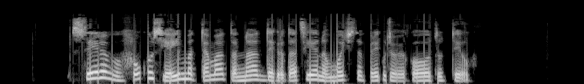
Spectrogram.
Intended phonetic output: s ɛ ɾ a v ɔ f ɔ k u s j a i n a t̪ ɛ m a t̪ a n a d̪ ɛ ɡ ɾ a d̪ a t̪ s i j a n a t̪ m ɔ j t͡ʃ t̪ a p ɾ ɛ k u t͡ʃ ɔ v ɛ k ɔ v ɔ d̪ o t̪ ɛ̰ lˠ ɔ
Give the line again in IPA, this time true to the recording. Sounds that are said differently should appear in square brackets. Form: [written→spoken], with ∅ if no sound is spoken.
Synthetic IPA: s ɛ ɾ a v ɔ f ɔ k u s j a i [n→m] a t̪ ɛ m a t̪ a n a d̪ ɛ ɡ ɾ a d̪ a t̪ s i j a n a [t̪→∅] m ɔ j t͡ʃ t̪ a p ɾ ɛ k u t͡ʃ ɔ v ɛ k ɔ v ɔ [d̪→t̪] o t̪ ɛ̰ lˠ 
